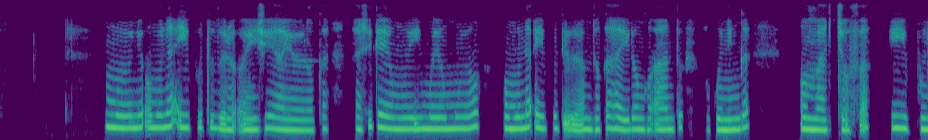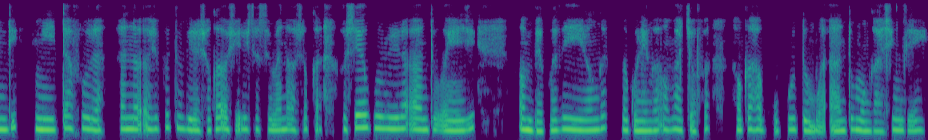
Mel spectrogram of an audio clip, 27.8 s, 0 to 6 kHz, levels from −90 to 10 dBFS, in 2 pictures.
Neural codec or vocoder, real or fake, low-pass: none; real; 5.4 kHz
